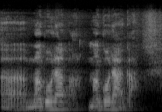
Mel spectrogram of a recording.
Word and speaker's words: Mahoraga: And Kinnara, I think we pronounce as a Kinnara as well. Mahoraga is Magoraga.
